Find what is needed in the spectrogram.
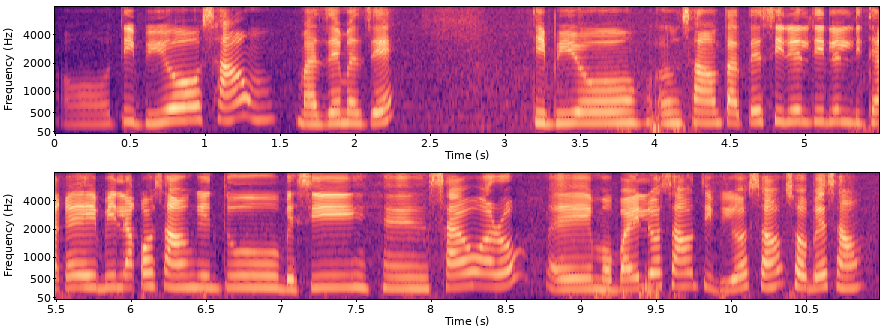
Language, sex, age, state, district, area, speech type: Assamese, female, 45-60, Assam, Nalbari, rural, spontaneous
